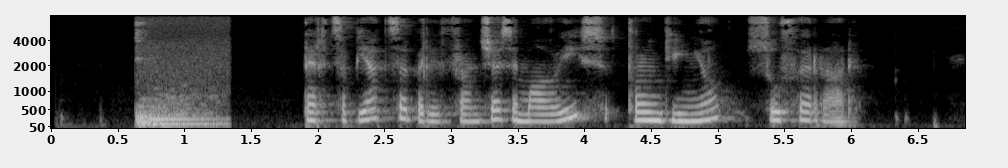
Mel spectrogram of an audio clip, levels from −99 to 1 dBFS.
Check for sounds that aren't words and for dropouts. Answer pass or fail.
fail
